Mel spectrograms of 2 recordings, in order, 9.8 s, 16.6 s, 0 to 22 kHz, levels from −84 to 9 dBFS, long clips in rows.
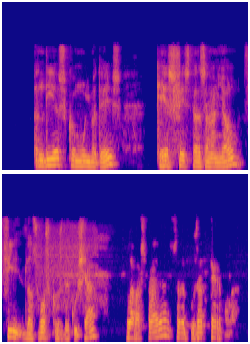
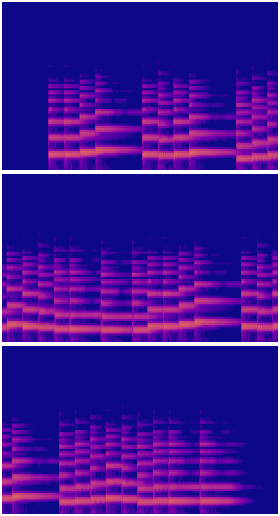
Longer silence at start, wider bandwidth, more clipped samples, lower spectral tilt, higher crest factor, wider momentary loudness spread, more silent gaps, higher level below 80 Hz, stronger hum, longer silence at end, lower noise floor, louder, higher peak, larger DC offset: second, 0.65 s vs 0.9 s; first, 7.8 kHz vs 5.4 kHz; neither; first, -5 dB/octave vs -2.5 dB/octave; about the same, 14 dB vs 14 dB; about the same, 9 LU vs 8 LU; neither; first, -52 dBFS vs -72 dBFS; neither; second, 0.2 s vs 0.7 s; second, -43 dBFS vs -82 dBFS; first, -16 LUFS vs -37 LUFS; first, -2 dBFS vs -24 dBFS; neither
